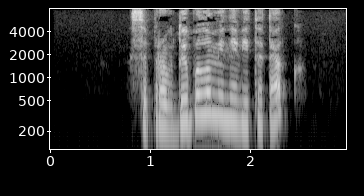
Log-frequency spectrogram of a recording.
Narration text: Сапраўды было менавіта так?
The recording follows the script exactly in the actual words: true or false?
true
